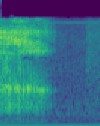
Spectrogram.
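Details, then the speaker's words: Imitated snoring: a single brief, rough throaty burst demonstrating a snore, in a discussion of whether breathing pauses or stops during snoring; quiet room noise follows. "tapi yang penting buat kami adalah ada gangguan nafasnya atau tidak ada henti nafasnya atau tidak jadi saya contohkan aja ya jadi orang ngorok kan"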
